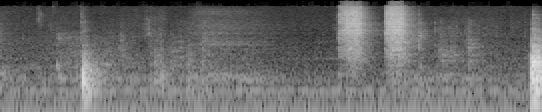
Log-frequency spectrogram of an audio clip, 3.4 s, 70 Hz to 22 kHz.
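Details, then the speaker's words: Lafayette/Univox U65RN solid-state amp, knob turned: short dry scratchy rasps with quiet between, grittiness growing louder; dirty potentiometer, later cleaned. "I don't know if you can hear that. It's like a grittiness."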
